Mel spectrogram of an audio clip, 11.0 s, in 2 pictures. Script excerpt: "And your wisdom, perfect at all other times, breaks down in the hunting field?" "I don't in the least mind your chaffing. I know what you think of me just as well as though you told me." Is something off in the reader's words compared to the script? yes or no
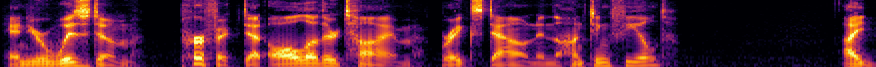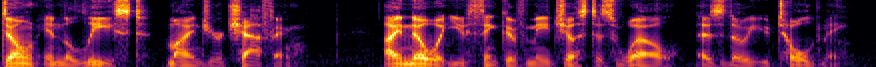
yes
